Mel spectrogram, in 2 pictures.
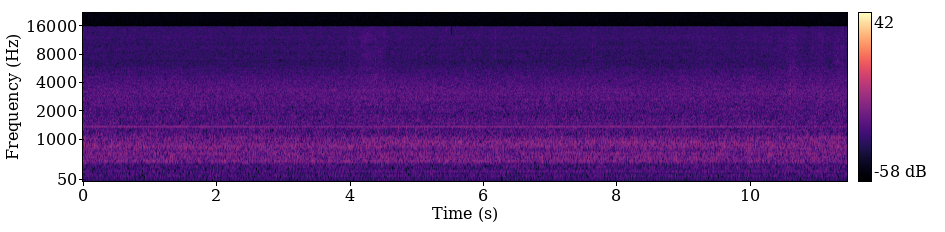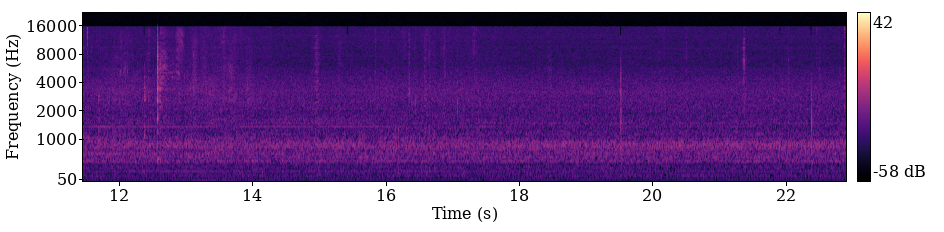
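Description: Steady low background hum with a few faint steady tones running under it, and a single light click about halfway through.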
